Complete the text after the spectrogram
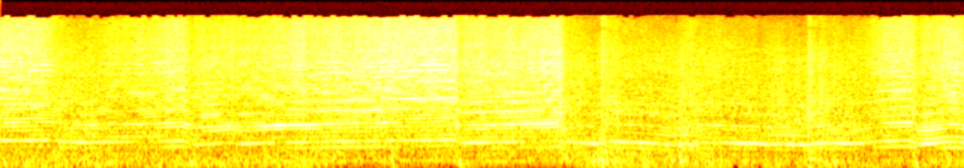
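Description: A racing car engine screams at high revs, shifting gears up and down.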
